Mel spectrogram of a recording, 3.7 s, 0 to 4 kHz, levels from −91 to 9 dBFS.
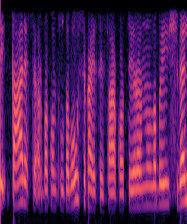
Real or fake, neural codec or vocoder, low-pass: real; none; 3.6 kHz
